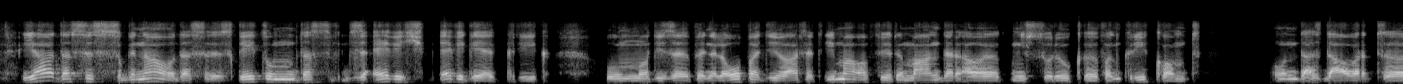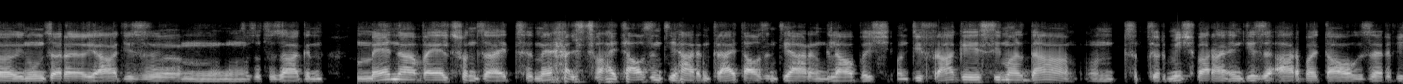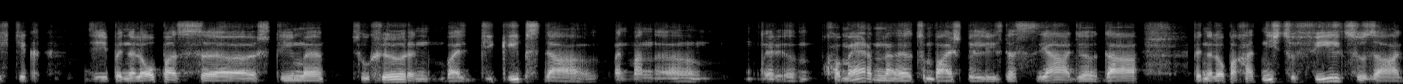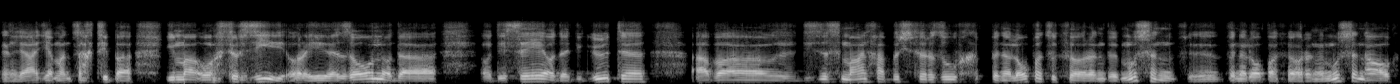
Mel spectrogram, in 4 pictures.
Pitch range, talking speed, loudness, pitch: 90-110 Hz, 130 wpm, -21 LUFS, 95 Hz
